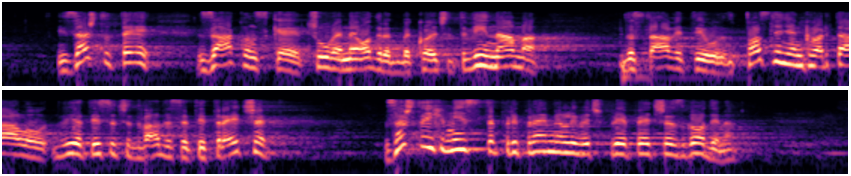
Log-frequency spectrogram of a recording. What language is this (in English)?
Croatian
